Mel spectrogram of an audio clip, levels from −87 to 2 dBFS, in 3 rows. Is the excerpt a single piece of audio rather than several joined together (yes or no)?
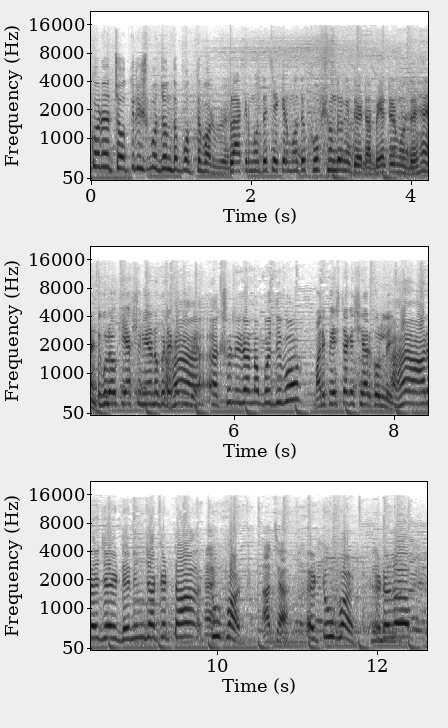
no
